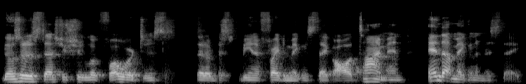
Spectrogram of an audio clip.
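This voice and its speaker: A man's voice: on the low side, fast, a bit bright. A man, a youth soccer coach, earnestly adding his view on a video call and repeating himself as he works out his point. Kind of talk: casual remarks on a video call.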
